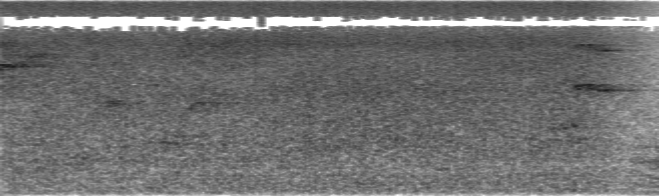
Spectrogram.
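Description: Water pouring and splashing over rocks in a small waterfall into a pool, a loud, steady rush.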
